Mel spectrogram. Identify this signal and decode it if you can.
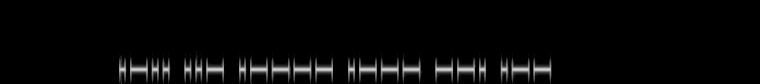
Morse code, heard as a keyed tone, about 22 wpm, 700 Hz. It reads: LU1JGW
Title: DXCC-100 Call Signs - 6 Characters - 22wpm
